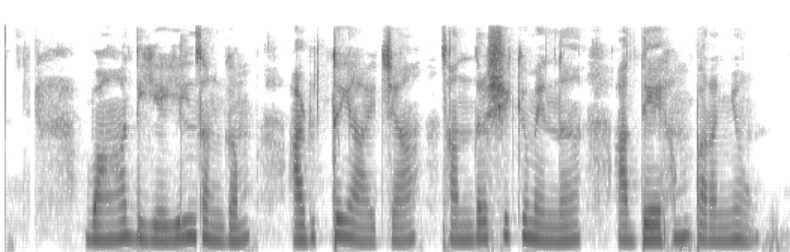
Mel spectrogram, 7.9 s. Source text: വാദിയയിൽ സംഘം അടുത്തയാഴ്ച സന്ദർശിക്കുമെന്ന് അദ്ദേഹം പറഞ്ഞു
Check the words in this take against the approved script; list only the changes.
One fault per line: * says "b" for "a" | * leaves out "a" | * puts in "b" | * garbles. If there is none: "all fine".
all fine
